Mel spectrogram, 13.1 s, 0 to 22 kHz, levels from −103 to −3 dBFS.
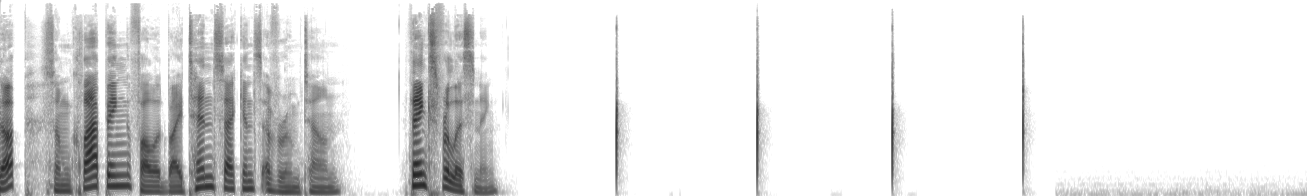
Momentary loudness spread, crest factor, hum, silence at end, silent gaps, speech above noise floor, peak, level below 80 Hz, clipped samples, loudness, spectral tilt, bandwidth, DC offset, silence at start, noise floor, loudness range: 17 LU; 26 dB; none; 6.9 s; 5.17-6.15 s; 63 dB; -2 dBFS; -60 dBFS; under 0.1%; -26 LUFS; -4.5 dB/octave; 20 kHz; under 0.1%; 0 s; -88 dBFS; 19 LU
